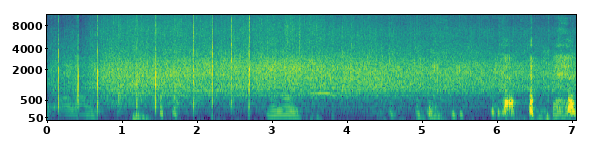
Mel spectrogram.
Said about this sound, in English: Let's give them a hand. God bless you.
